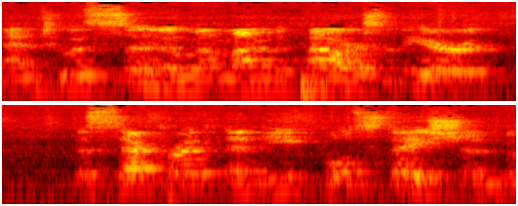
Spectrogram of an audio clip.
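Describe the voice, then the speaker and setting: A woman's speech, at a moderate pace and with ordinary pitch variation, comes over noticeable background noise. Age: 70s. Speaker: political activist. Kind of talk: reading a historic document aloud. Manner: dynamic, inspirational.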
